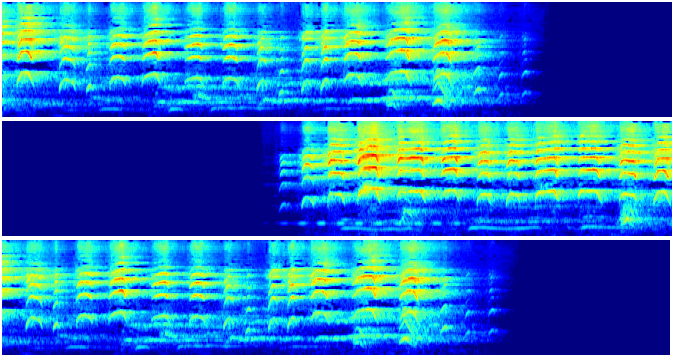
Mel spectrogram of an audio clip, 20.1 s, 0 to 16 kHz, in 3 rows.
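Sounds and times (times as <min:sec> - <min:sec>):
baby chimpanzee squeaking: 0:00.0 - 0:05.0, 0:09.5 - 0:18.1.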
